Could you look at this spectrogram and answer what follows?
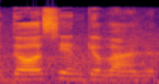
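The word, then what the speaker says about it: Dolce & Gabbana: Yung tamang pronunciation. Oh, Dolce and Gabbana daw.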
